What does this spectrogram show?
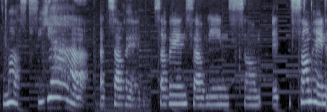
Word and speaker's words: Samhain: Samhain, Samhain is definitely the wrong pronunciation. I've always heard Samhain, but the more I learn about Gaelic, the more I'm like, that should be a V, not a W.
